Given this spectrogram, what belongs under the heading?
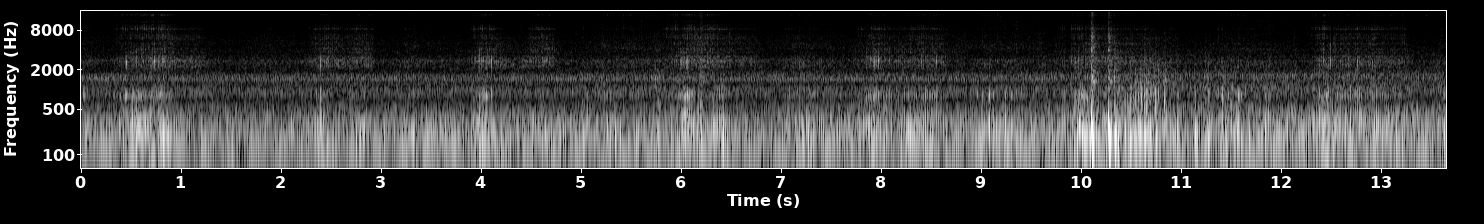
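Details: Snoring during sleep: soft, steady rhythmic snoring with regular breaths against faint room hum.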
